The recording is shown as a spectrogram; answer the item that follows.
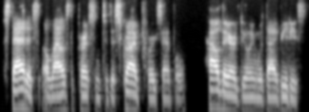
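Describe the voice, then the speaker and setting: A man with a fairly low voice delivers a prepared explanation as a panelist. The sound is close and dry, with a dull lo-fi tone. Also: moderate pace, darkish tone, no room sound. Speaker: research team panelist. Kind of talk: scripted explanatory answer, read out.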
